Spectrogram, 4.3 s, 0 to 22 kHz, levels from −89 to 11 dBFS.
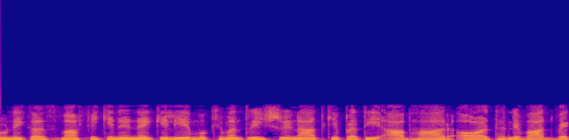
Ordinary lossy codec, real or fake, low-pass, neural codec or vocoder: Opus, 64 kbps; real; 5.4 kHz; none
